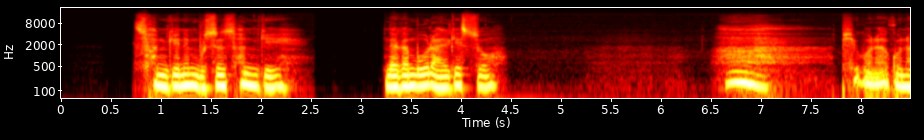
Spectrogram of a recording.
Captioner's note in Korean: 한숨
